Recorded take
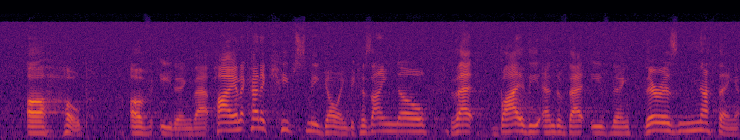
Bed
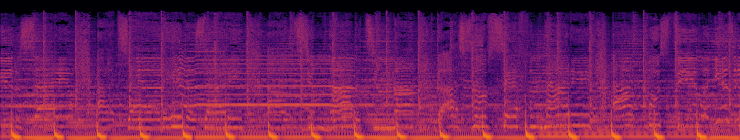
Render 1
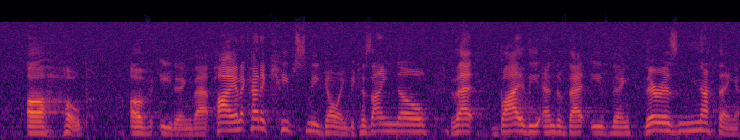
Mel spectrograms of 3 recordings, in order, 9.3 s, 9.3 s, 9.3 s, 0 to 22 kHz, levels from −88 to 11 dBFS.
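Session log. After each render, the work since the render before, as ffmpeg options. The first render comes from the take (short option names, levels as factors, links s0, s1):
-af "afftdn=nr=6:nf=-43"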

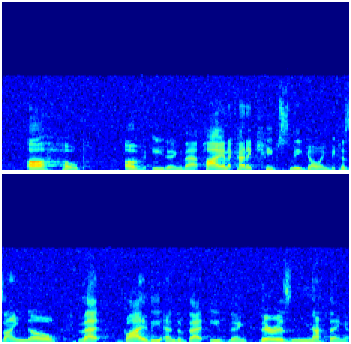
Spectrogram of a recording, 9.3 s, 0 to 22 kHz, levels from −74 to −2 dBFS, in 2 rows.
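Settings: -af "volume=0.596"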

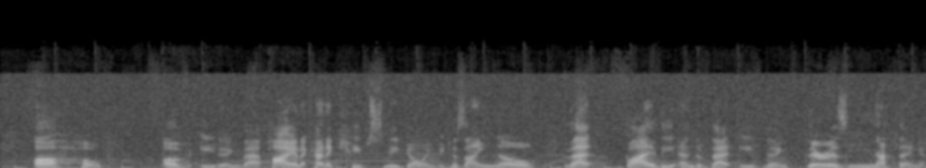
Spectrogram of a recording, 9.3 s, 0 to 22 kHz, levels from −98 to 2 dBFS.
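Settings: -filter_complex "[1:a]volume=0.0631[s0];[0:a][s0]amix=inputs=2:normalize=0"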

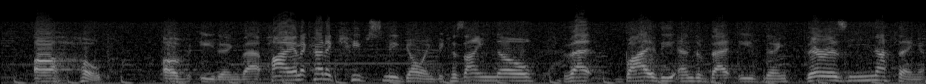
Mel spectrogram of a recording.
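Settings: -af "aresample=16000,acrusher=bits=4:mode=log:mix=0:aa=0.000001,aresample=44100,volume=22.4,asoftclip=hard,volume=0.0447"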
